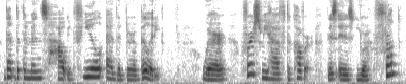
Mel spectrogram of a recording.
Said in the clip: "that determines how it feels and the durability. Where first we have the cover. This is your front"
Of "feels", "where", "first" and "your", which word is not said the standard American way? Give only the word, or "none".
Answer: feels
